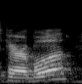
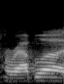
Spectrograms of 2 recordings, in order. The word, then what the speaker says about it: parabola: some people think that a most common mispronunciation is parabola but it is actually parabola it's not a very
